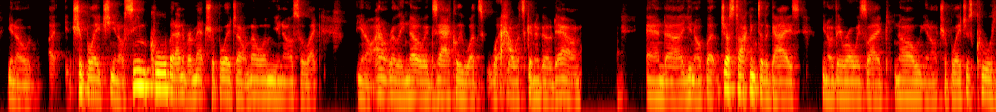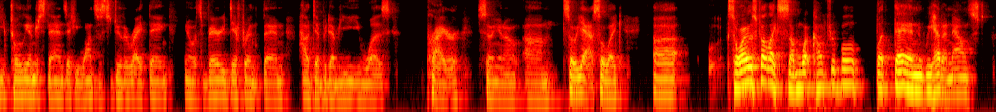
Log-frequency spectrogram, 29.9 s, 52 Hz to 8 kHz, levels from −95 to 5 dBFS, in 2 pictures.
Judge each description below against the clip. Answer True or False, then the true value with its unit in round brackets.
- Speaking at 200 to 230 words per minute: True (205 wpm)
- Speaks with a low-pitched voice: True (110 Hz)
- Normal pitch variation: True (3.6 semitones)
